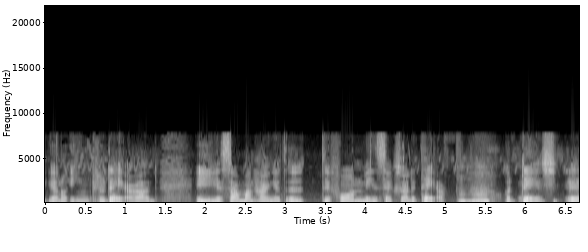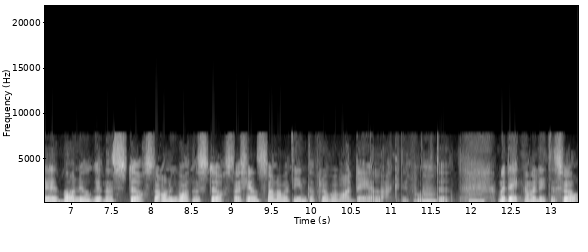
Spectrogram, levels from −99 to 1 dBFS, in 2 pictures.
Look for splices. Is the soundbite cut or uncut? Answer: uncut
